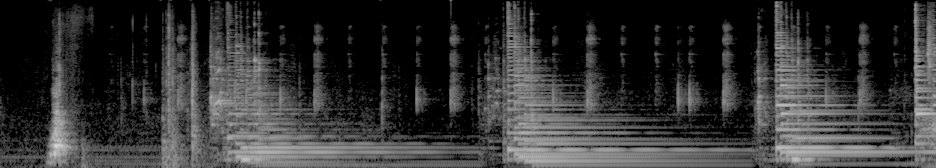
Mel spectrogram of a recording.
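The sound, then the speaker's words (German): A dog barking in a radio studio gives a few loud, sharp barks, each trailing into a drawn-out, whining tonal tail, with quiet gaps between them and no talk. “Wir beruhigen den Hund mal kurz”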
